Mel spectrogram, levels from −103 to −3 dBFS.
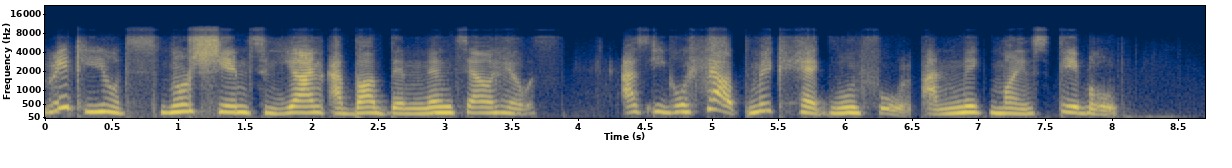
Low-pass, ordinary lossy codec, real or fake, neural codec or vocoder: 7.2 kHz; Opus, 32 kbps; fake; codec, 16 kHz, 0.5 kbps, X-Codec, HuBERT features, trained on general audio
